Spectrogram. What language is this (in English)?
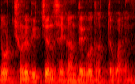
Bangla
